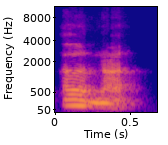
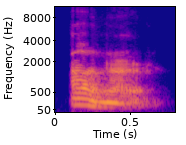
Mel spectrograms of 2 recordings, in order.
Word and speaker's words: honor: No inglês britânico seria Ana. Eu seria mais ou menos assim, Ana. Ana, quase a nossa Ana mesmo. Ana. E no inglês americano, Anar.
